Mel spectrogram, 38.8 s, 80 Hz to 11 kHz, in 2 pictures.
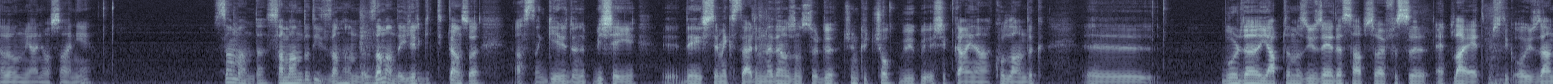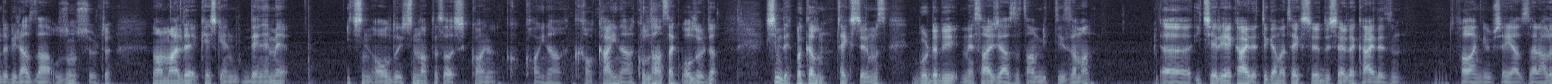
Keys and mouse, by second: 11.9-38.8 right drag.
